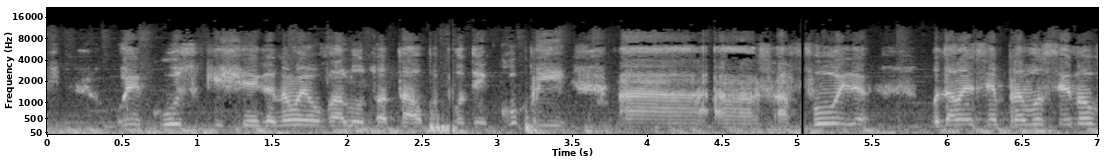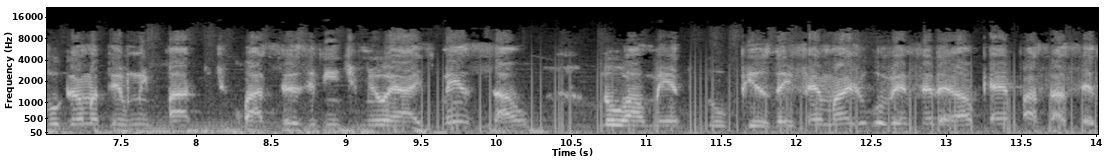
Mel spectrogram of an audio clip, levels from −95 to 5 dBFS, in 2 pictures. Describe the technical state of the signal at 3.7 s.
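At 3.7 s the signal is intact, with no dropout, distortion, glitch or other audible fault at that point.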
